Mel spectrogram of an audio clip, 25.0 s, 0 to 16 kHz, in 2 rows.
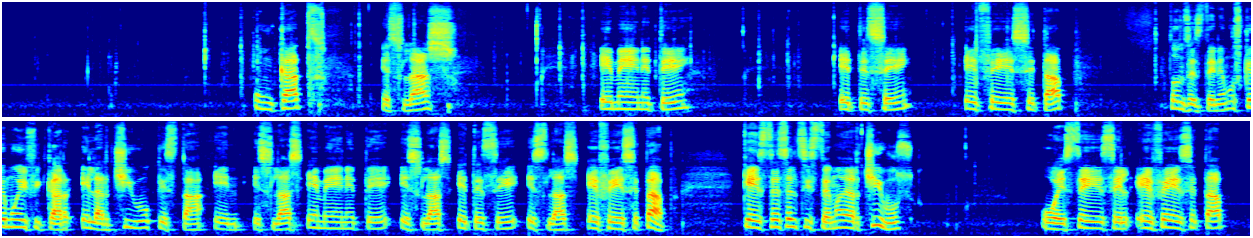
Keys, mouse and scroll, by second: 2.1-3.8 typing, 5.3-10.2 typing.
